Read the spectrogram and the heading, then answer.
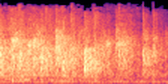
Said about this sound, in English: I want you to give the Lord another hand of praise here tonight. What a excited crowd here tonight.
